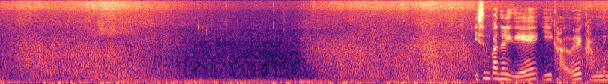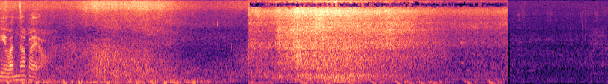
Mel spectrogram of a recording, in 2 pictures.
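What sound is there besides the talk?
ocean waves breaking on Gangneung beach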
